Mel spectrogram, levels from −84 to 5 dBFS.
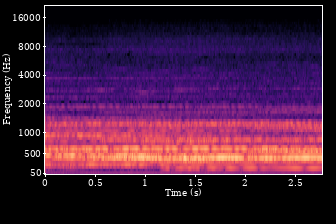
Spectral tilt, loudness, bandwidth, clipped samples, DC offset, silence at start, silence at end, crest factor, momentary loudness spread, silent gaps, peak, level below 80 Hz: -8.5 dB/octave; -12 LUFS; 4.5 kHz; under 0.1%; 0.4%; 0 s; 0 s; 12 dB; 5 LU; none; 0 dBFS; -60 dBFS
